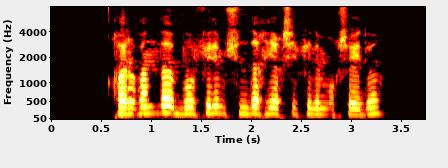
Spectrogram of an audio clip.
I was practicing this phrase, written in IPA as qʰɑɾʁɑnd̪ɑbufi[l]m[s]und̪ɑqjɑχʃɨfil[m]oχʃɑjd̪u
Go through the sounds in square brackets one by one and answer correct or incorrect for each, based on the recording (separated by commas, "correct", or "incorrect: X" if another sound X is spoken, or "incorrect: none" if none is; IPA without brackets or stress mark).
correct, incorrect: ʃ, correct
